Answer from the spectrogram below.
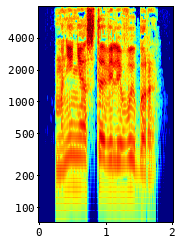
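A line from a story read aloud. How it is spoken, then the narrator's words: Plain. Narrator (Russian): сказал Марк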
